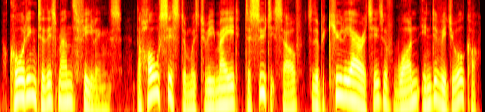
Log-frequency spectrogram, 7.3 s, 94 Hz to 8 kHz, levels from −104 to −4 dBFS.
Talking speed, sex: 180 wpm, male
